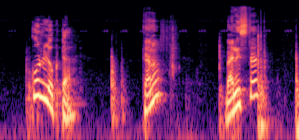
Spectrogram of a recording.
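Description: A man's voice in short spoken utterances, three brief bursts with pauses between. A faint, high, steady tone lies underneath.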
